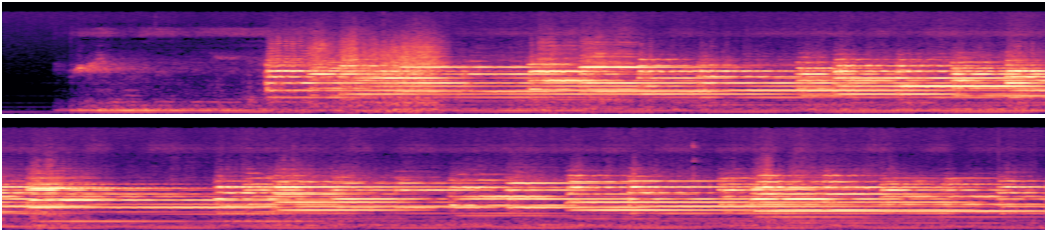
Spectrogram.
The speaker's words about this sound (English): You are listening to the world's largest set of tubular bells from the Stephen Foster Memorial in White Springs, Florida.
